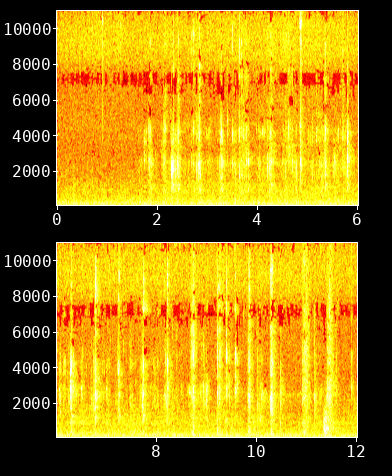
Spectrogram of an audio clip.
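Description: Close-up chewing of a mouthful of stir-fried beef and mushroom with whole-grain mustard: soft, irregular crunches and wet clicks starting about two seconds in, with a louder crunch near the end.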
